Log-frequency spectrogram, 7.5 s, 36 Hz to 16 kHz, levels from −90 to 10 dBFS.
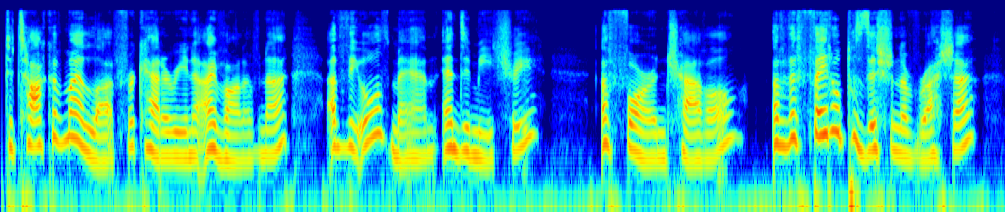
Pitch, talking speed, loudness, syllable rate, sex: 220 Hz, 185 wpm, -21 LUFS, 5.7 syllables/s, female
